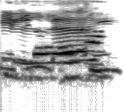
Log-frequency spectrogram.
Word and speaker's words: بالله: বিল্লাহ এরকম পুরো একদম সরেয়ার মতো সোজাও হবে না, বিল্লে এরকম একারের মতো হবে না, বিল্লে আবার বাঁকাও হবে না।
